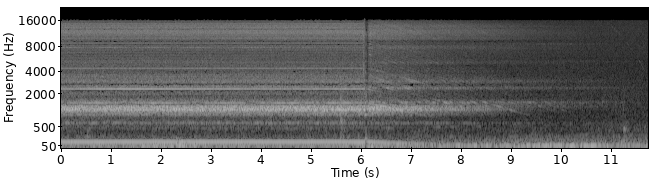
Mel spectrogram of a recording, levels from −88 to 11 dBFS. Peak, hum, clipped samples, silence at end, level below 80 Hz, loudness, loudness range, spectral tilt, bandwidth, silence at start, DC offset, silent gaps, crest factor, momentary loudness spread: -4 dBFS; none; under 0.1%; 0 s; -34 dBFS; -20 LUFS; 13 LU; -2 dB/octave; 16 kHz; 0 s; under 0.1%; none; 20 dB; 15 LU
